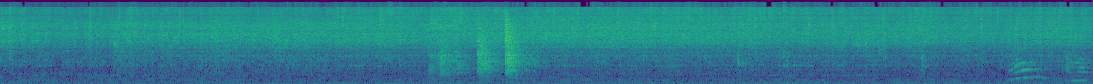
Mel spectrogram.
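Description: Butter sizzles gently in a pan, a soft steady crackle with a few louder spits and pops midway and faint voices in the background toward the end.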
